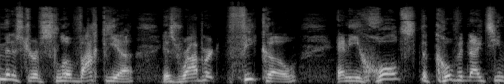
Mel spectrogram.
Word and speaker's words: Fico: Slovakia's anti-globalist Prime Minister Robert Fico, I assume it's pronounced F-I-C-O, Fico, has announced a temporary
